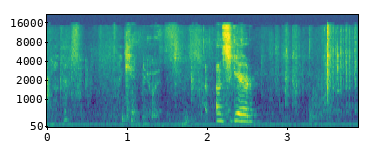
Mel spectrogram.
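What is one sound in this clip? Paper rustles as a boy handles a sheet.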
